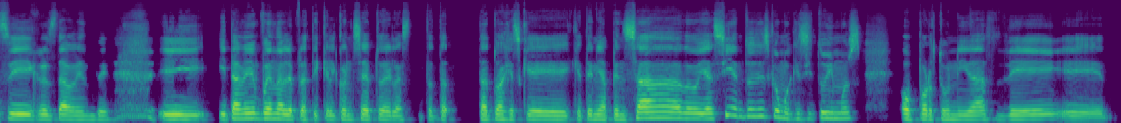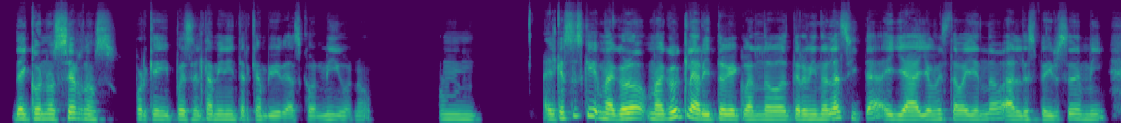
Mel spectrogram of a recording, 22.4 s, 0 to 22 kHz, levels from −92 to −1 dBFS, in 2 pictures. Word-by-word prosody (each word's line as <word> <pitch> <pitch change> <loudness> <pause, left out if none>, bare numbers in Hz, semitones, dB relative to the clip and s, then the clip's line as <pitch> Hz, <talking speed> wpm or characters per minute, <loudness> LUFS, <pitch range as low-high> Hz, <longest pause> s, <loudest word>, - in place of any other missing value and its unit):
Sí, 155 -2 +3
justamente, 135 -2 -2 0.5
y 140 -1 +1
y 150 - -2
también, 165 +1 +3
bueno, 160 -1 +3
le 145 -1 +3
platiqué 140 0 -5
el 135 - -6
concepto 145 0 -1
de 135 - 0
las 125 +1 -5
ta - - -10
ta - - -4 0.3
tatuajes 140 0 -1
que 135 -3 0
que 130 - -7
tenía 145 0 -2
pensado 180 +3 +2
y 160 - +1
así, 165 +12 0
entonces, 235 -1 -5
como 205 -7 -2
que 160 +2 -10
sí 160 0 -5
tuvimos 175 0 -3 0.4
oportunidad 145 -2 -1
de, 140 -4 -3
eh, 110 - -11 0.3
de 155 0 +4
conocernos 155 -2 +1
porque, 140 -3 -3
pues, 145 -1 0
él 140 - -4
también 145 -1 -1
intercambió 130 -2 -4
ideas 115 -2 -4
conmigo, 125 0 -6
¿no?, 130 0 -14 0.7
mm, 145 -1 -5 0.7
el 150 - 0
caso 180 +9 0
es 255 - 0
que 255 - +2
me 175 -3 +3
acuerdo 165 +4 +7
me 160 -2 +2
acuerdo 185 +9 +6
clarito 150 -3 +5
que 150 -1 +5
cuando 140 -1 +1
terminó 145 0 +2
la 170 +4 +5
cita 170 -3 -3
y 145 - +1
ya 140 -1 +5
yo 140 +1 +2
me - - -3
estaba 145 0 0
yendo, 145 +4 -2
al 130 0 +2
despedirse 135 +1 -2
de 155 - -1
mí 145 +6 -6
145 Hz, 170 wpm, -24 LUFS, 135-160 Hz, 0.7 s, acuerdo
